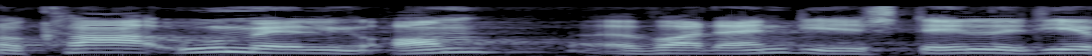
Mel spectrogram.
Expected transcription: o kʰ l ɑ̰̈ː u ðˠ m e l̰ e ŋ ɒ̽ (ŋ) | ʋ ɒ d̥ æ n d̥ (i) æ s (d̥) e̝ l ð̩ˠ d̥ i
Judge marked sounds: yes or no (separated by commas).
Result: no, yes, yes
